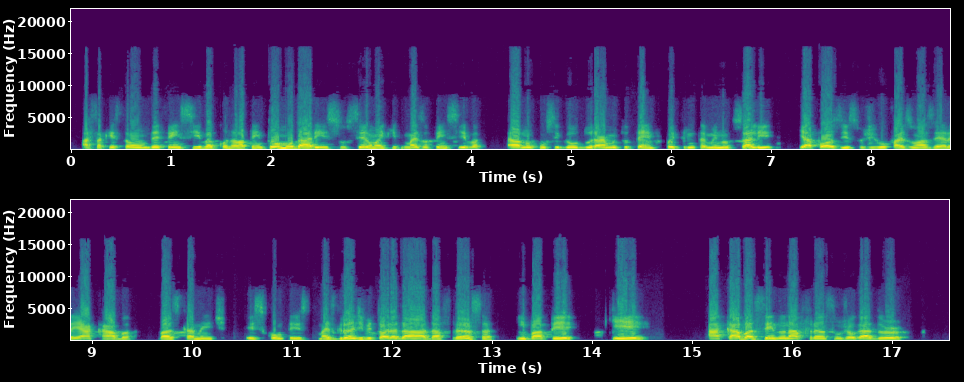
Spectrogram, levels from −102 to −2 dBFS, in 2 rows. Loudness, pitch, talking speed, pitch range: -12 LUFS, 155 Hz, 165 wpm, 140-175 Hz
